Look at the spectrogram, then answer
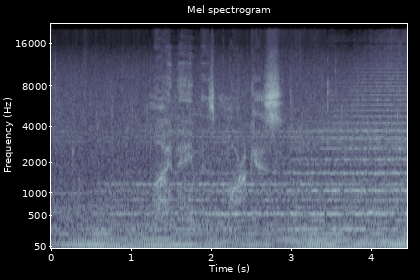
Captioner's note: hoarse; crescendos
